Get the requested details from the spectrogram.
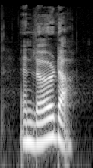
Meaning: Saturday (now generally considered the sixth day of the week in non-religious contexts in Sweden)
- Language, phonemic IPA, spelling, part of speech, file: Swedish, /ˈløːrdɑːɡ/, lördag, noun, Sv-lördag.ogg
